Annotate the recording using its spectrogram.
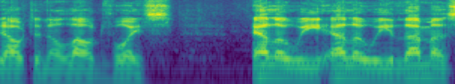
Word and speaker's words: Eloi: Eloi has three syllables, rhyming with the names Eloise and Heloise.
